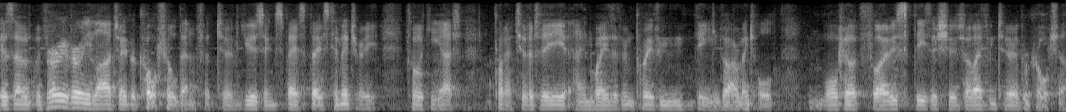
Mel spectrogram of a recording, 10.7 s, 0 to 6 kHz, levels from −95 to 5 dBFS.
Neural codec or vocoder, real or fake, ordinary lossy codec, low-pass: codec, 24 kHz, 0.9 kbps, WavTokenizer, medium music audio release; fake; AAC, 48 kbps; 5.4 kHz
